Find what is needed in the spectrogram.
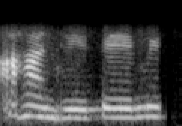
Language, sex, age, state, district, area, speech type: Punjabi, female, 30-45, Punjab, Firozpur, rural, conversation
